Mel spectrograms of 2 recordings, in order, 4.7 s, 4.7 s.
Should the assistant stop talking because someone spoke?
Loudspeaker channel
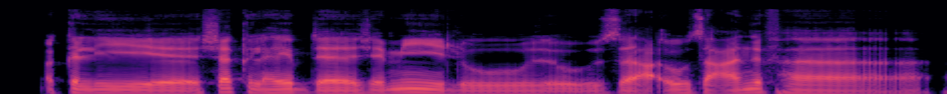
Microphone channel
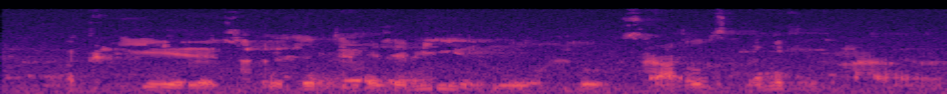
No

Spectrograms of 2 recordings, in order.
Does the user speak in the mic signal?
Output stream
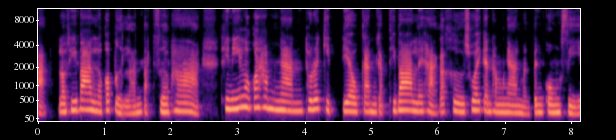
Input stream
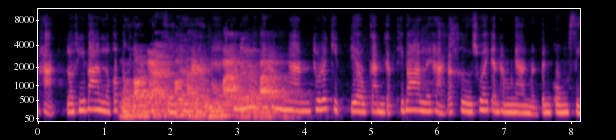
Yes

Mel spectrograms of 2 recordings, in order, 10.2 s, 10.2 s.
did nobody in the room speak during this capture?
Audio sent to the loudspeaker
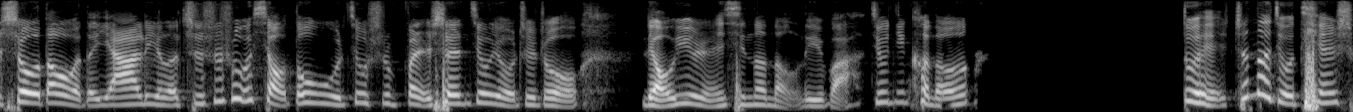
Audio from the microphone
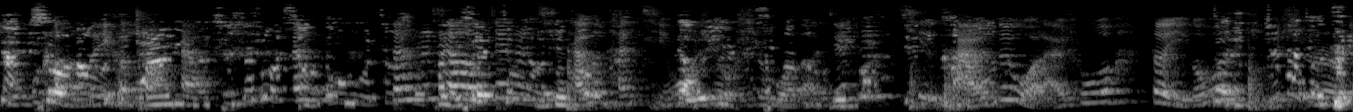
No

